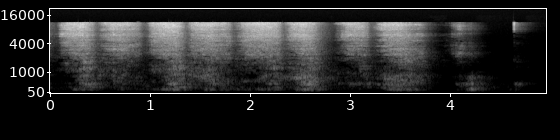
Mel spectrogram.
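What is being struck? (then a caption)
Kinetic sand block cut with a metal knife. A metal knife with a pink handle slices in parallel cuts through a rectangular, solid block of red kinetic sand coated with a layer of orange glitter, resting on a white surface. Repeated crunchy, bright scraping strokes follow one another closely, then two softer, shorter scrapes end the clip.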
